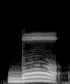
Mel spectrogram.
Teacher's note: Huruf dhad itu termasuk ke dalam huruf yang tebal. Ketika huruf dhad dia berharokat fathah, maka dia dibaca akan terdengar condong pada vokal O, kan bukan da, tapi bo. · Huruf tebal itu akan terdengar condong bukan pada vokal A, tapi seperti vokal O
